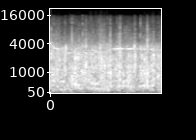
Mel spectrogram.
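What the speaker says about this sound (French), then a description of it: "que je vous demande d'applaudir" A crowd at a political rally applauds loudly, a dense and steady wash of many clapping hands filling the whole moment.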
